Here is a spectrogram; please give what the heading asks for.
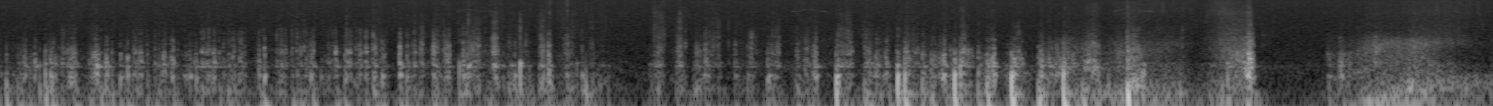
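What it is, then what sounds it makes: Foam microphone windscreen. Long dark nails and fingertips quickly tap and scratch a large black foam windscreen on a microphone while the hands cup it. This produces a dense, muffled, low-heavy patter of soft thumps and scratchy rustles, with brief quieter dips and a few sharper taps toward the end.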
